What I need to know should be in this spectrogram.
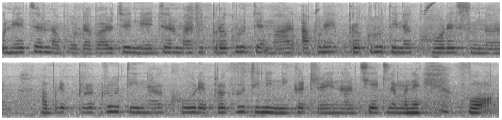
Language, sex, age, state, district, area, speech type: Gujarati, female, 18-30, Gujarat, Rajkot, rural, spontaneous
